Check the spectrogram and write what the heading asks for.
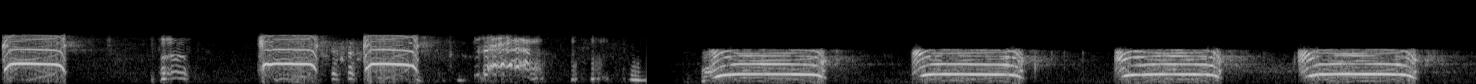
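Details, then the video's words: Slow-motion screams of a baby goat: a few short, choppy bleats early on, then four long, steady, lower-pitched drawn-out cries about two seconds apart. "Slow Motion Screaming Baby Goat"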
